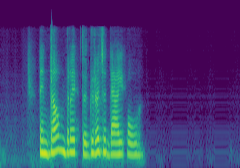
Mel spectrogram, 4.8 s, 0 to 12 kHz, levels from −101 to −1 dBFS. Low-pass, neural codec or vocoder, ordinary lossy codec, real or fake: 7.2 kHz; codec, 16 kHz, 0.5 kbps, FreqCodec, larger model; AAC, 48 kbps; fake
